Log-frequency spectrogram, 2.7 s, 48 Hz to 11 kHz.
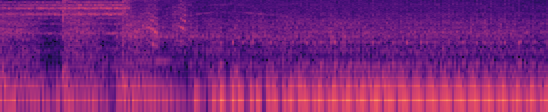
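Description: Yamaha T7 adventure motorcycle running in a sand pit, a loud, close engine that rises and settles into a steady throbbing idle with a brief squeal near the start, no talking.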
